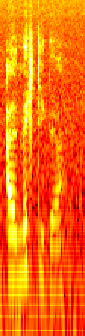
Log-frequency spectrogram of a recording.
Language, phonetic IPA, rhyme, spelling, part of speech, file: German, [alˈmɛçtɪɡɐ], -ɛçtɪɡɐ, allmächtiger, adjective, De-allmächtiger.ogg
- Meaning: inflection of allmächtig: 1. strong/mixed nominative masculine singular 2. strong genitive/dative feminine singular 3. strong genitive plural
